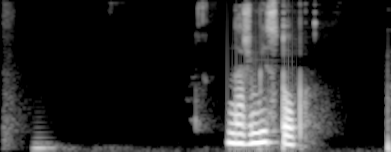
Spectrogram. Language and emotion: Russian, neutral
